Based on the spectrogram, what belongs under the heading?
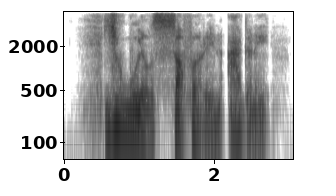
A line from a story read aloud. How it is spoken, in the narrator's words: Polixis snarled, spittle flecking his lips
